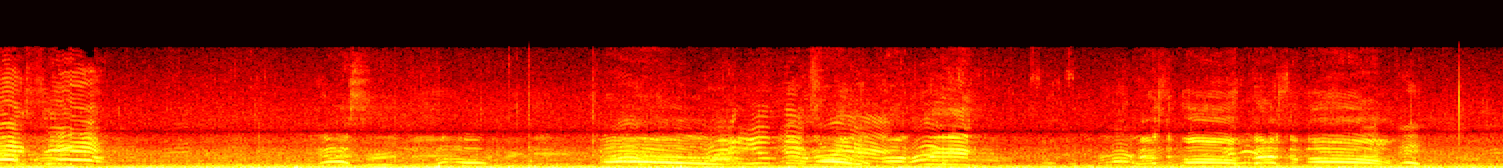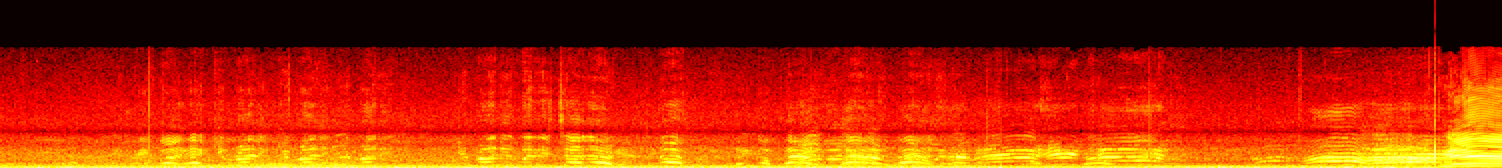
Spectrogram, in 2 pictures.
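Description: Children shouting and calling to each other during a beach ball game, many short distant calls scattered throughout, over a steady rumble of wind buffeting the microphone.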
